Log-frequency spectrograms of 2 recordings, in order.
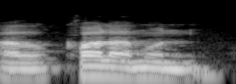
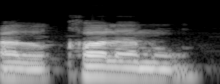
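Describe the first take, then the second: First: The word ends with an n sound. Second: The word ends in a vowel, no n. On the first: The speaker calls it wrong. "Jadi bukan al-qalamun" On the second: The speaker calls it right. "tapi al-qalamu"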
